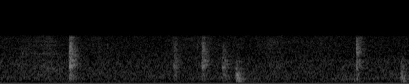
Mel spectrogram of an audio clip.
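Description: Low room hiss with a handful of faint, irregular clicks and taps.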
